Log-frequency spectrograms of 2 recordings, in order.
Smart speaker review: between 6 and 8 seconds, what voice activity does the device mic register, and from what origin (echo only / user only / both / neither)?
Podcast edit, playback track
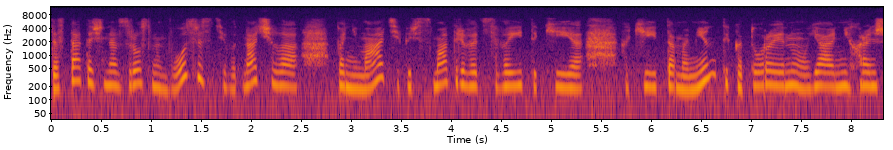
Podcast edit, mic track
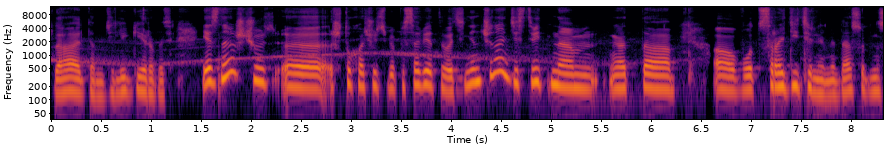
user only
